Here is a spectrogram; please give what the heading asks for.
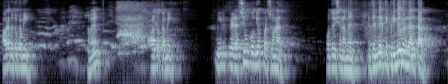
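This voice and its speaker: Pastor, male, high mellow voice, call-and-response sermon, echoey church hall. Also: moderate pace, pauses often. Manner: preaching with call-and-response prompts to the congregation.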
